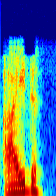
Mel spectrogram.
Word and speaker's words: Eid: I just had, anyway, I just had the meaning, the first one, the first word EID, it shows a long I, so it like I'd, yeah, I was trying to get the pronunciation of it online.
